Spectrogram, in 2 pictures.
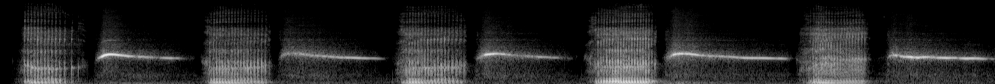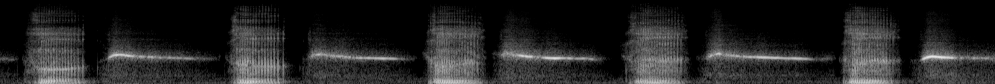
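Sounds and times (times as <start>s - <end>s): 
snoring: 0.2s - 9.4s, 10.2s - 19.8s.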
